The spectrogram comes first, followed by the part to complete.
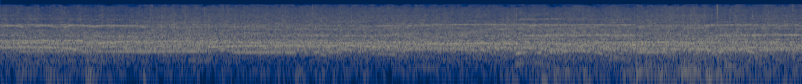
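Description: Studio audience cheering and applauding after a song, with high held cries over steady clapping.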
